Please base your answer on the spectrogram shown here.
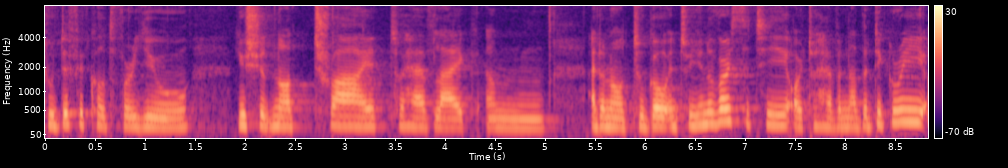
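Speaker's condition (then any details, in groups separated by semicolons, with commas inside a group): No condition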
